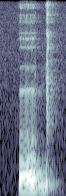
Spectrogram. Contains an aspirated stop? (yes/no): no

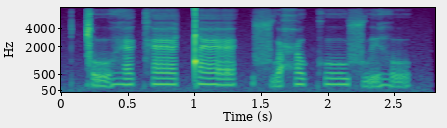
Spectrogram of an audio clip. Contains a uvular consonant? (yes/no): no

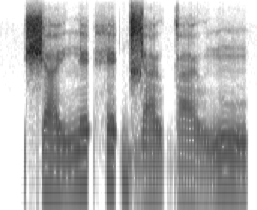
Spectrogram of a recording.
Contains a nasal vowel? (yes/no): yes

